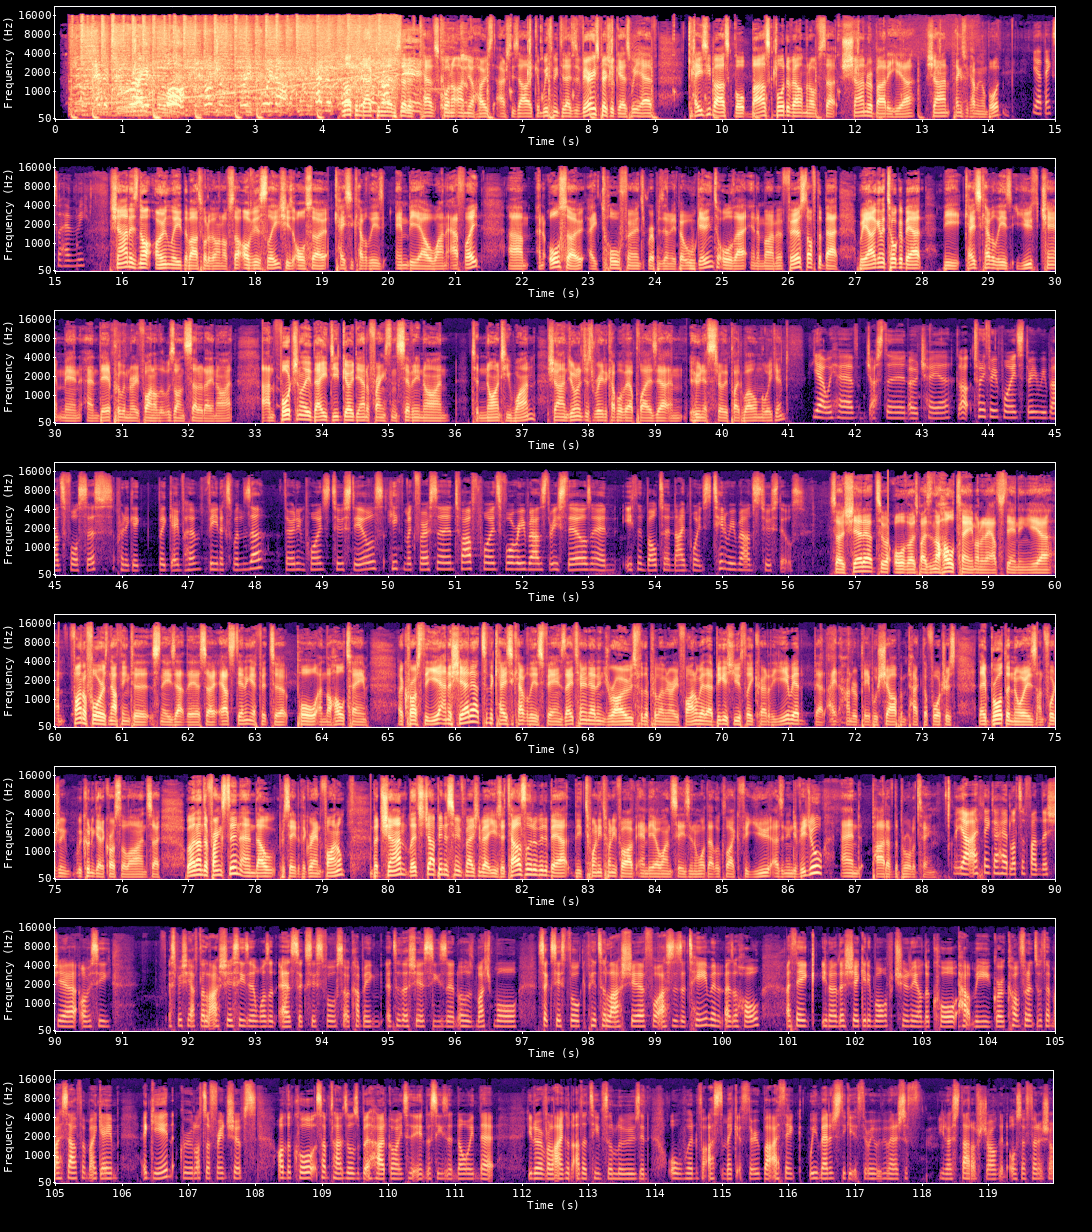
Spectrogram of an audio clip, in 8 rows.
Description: Cavs Corner is a weekly podcast that provides updates on the Casey Basketball Association in a light hearted discussion. Keep up to date on all Casey Cavaliers news, including regular recaps on the NBL1 Casey Cavaliers!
